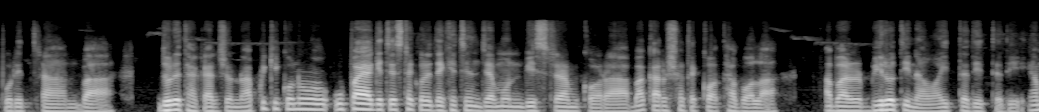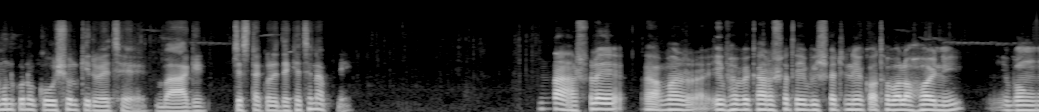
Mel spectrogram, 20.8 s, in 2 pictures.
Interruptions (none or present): none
